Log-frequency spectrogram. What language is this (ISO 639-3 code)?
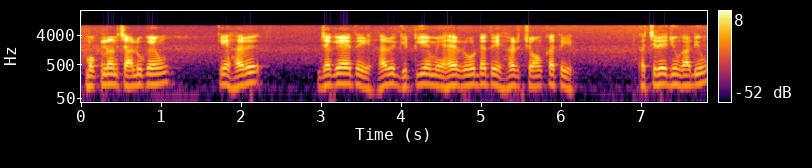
snd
